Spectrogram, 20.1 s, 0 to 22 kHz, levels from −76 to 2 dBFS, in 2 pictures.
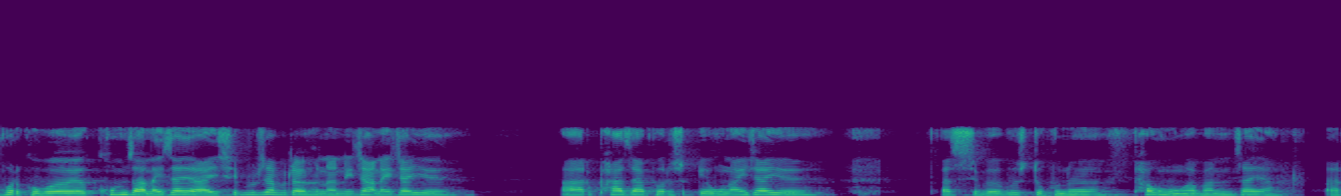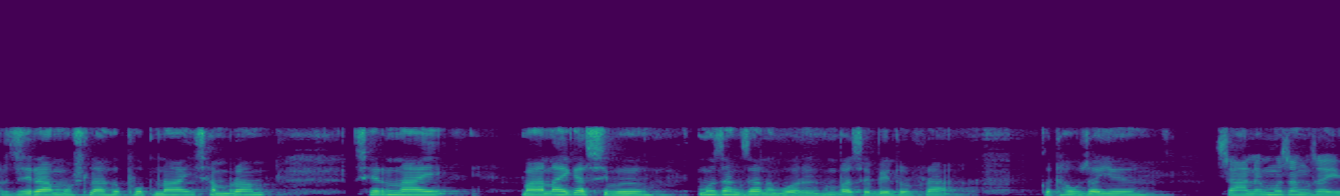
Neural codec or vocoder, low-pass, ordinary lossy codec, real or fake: none; none; none; real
